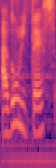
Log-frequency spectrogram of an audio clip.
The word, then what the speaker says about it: Adultxs: pertenecen a la asociación adultes. Está bien la la pronunciación, pero se escribe con X, adultes.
